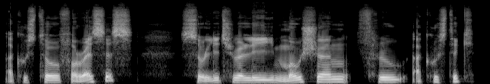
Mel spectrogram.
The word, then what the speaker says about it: acoustophoresis: Yes, so you pronounced it right, acoustophoresis.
